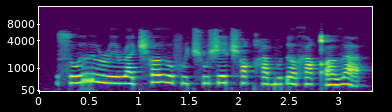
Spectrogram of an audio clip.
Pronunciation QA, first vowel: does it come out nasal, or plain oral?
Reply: oral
